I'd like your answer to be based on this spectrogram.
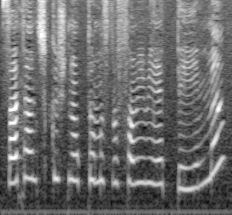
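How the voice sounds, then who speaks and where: A woman's voice: very high voice, fairly quick, voice pushed up. A woman reading a storybook, voicing a bold, swaggering teenage schoolboy. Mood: cocky.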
